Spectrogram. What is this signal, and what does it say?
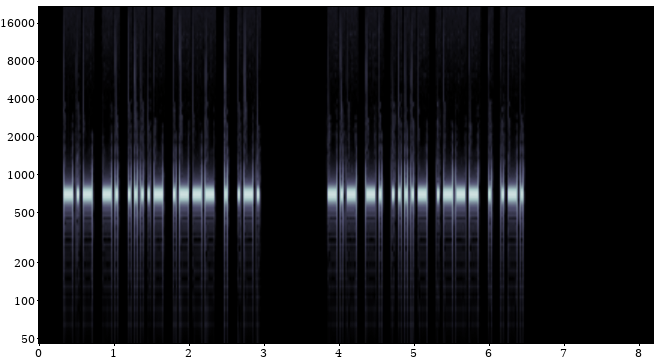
Morse code, heard as a keyed tone, about 27 wpm, 700 Hz. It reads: KN4JER KN4JER
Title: USA Call Signs - 6 Characters - Repeated 2x - 28wpm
